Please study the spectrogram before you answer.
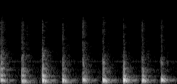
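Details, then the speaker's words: Yamaha FD01S acoustic guitar, loose-brace check by tapping the top: ten clean even taps dying away with no buzz or rattle, so the top is solid with no loose brace. "This guitar is getting solid."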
